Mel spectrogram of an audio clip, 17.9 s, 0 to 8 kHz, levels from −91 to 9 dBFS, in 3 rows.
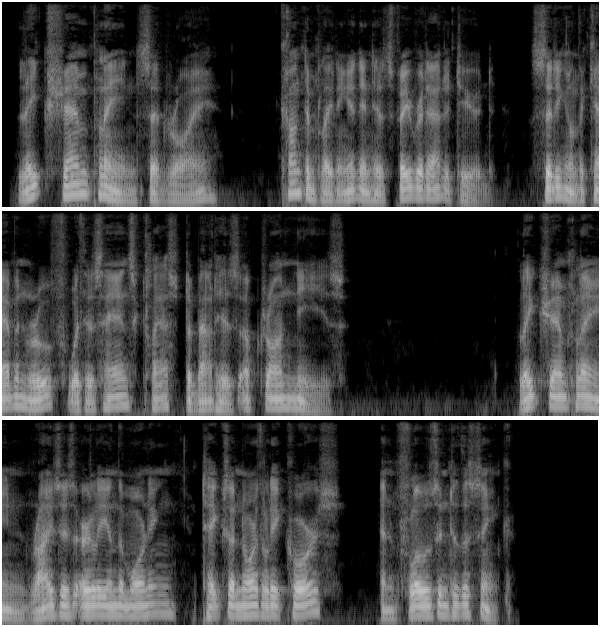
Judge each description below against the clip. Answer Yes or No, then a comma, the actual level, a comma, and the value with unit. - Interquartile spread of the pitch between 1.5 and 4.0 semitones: Yes, average, 3.1 semitones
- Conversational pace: No, slow, 130 wpm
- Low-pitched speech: Yes, very low, 95 Hz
